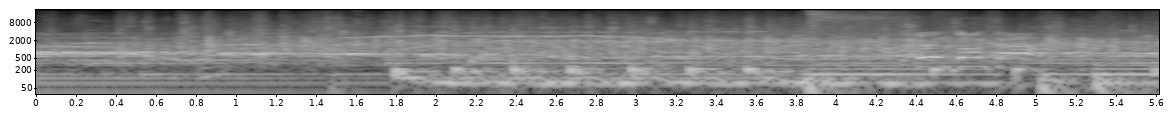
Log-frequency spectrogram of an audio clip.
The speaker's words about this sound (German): Applaus.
